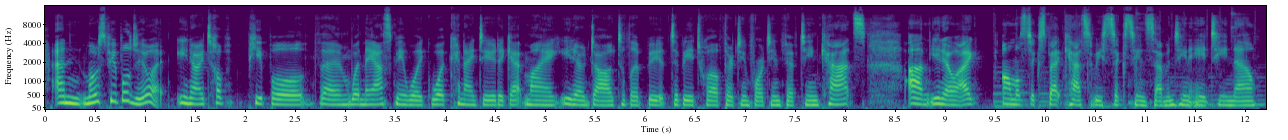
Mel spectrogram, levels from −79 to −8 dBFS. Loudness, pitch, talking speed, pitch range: -25 LUFS, 165 Hz, 235 wpm, 155-185 Hz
